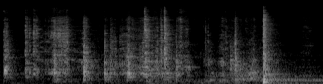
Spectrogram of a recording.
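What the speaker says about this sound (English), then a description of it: "Leave the rack on the bottom and put the baking sheet on top." A metal baking sheet set onto the rack of a Ninja Foodi Digital Fry oven, giving a run of close metallic clatters and clinks with one sharper knock near the end, no voices.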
